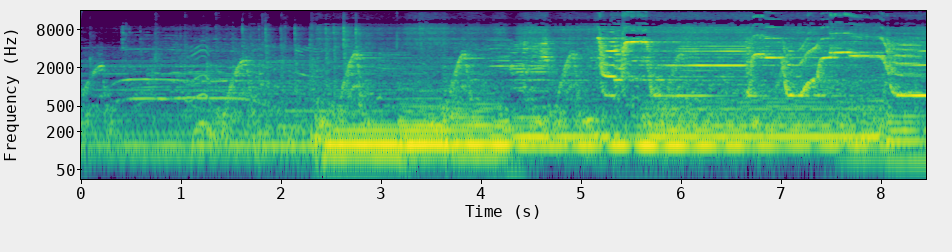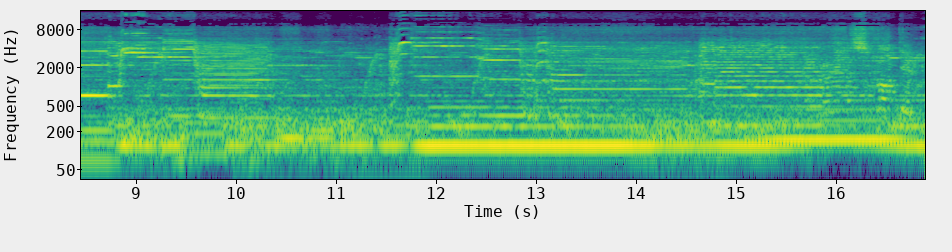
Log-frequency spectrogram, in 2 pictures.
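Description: Live band playing a song on electric guitar and bass guitar, with high sliding, gliding tones over a steady low bass; the full band comes in loud about two seconds in.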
